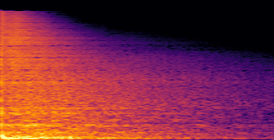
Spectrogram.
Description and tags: Brooklyn Impact
Heavy impact effect with resonating mid and high frequencies. This sample employs the full range of frequencies and uses multi-band stereo imaging effects.
fx, impact, electronic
